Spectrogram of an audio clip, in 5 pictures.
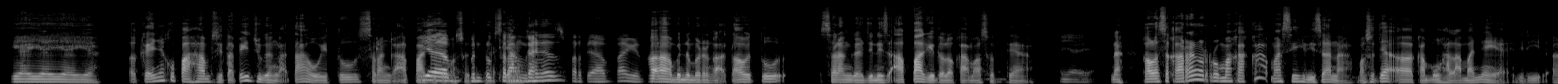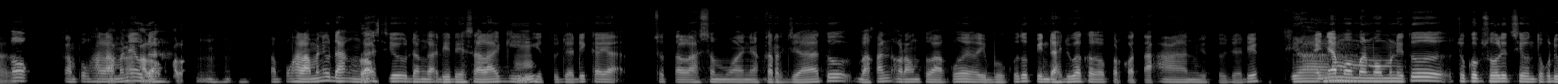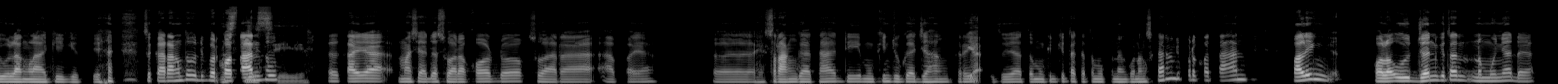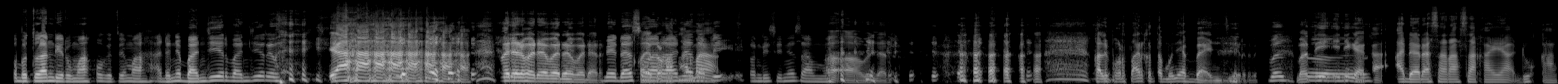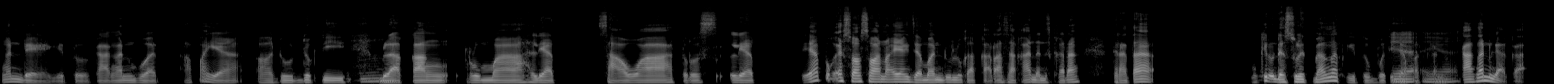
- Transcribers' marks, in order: chuckle; laughing while speaking: "Ya"; laugh; other background noise; laugh; "perkotaan" said as "portaan"; laugh
- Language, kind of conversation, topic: Indonesian, podcast, Bagaimana alam memengaruhi cara pandang Anda tentang kebahagiaan?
